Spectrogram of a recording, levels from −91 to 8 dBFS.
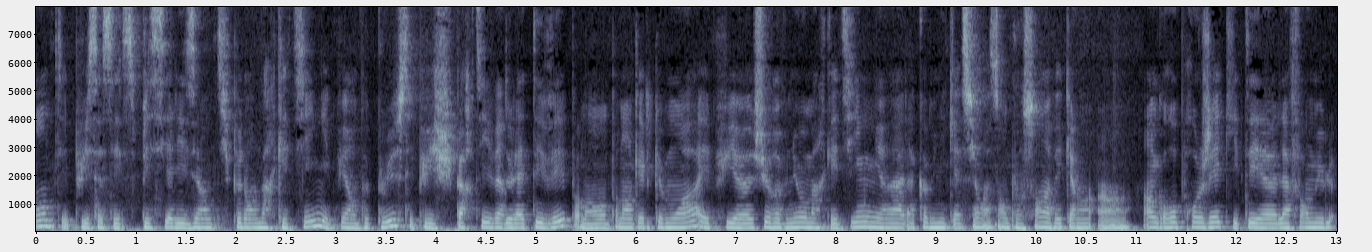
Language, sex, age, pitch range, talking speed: French, female, 20-39, 160-175 Hz, 250 wpm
